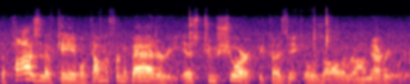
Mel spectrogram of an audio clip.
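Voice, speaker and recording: Noticeable background noise accompanies a man speaking at a moderate pace with a high pitch and ordinary pitch variation. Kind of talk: tutorial. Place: garage. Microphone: phone near.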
